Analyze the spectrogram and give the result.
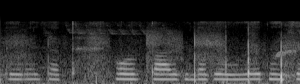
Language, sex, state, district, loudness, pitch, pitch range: Hindi, female, Uttar Pradesh, Hamirpur, -27 LUFS, 235 Hz, 235-245 Hz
